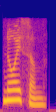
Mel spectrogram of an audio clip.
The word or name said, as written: noisome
